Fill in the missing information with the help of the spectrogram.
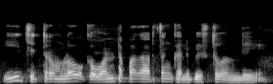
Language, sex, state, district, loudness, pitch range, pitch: Telugu, male, Telangana, Hyderabad, -17 LUFS, 115-135 Hz, 125 Hz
